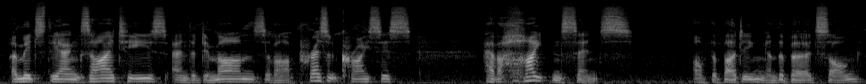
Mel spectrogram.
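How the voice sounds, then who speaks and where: A man, a senior Anglican clergyman, delivering a reflective Easter sermon in a measured, deliberate, formal way. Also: medium pitch, bright, forceful tone. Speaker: Anglican cathedral dean giving Easter message. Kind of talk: reflective sermon, prepared address.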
